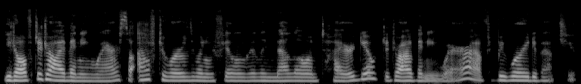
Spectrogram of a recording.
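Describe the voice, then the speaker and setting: Middle-aged woman guest, chatty and animated, acts out the voices of people in her stories, dry close sound. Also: fairly low pitch, rapid-fire, creaky, no room sound. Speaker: energy coach guest. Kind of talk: casual podcast interview.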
